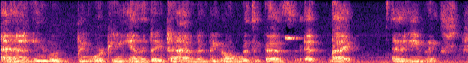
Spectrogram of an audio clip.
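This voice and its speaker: Moderately paced female speech with noticeable background noise. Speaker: retired army veteran and veterans hospital worker. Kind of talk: personal life story interview answer. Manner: casual, conversational.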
